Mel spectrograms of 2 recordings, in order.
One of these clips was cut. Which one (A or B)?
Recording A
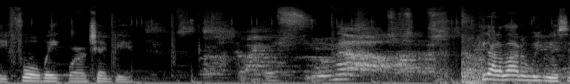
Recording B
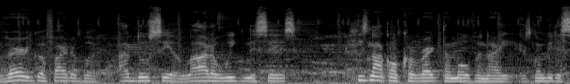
A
